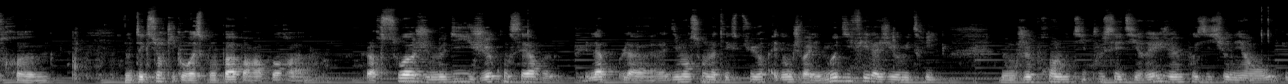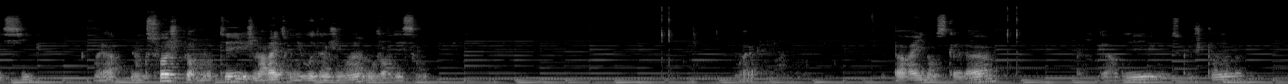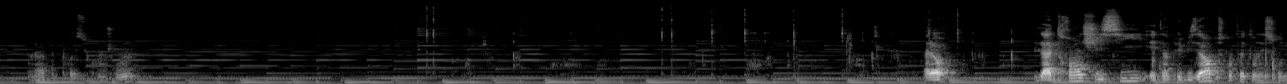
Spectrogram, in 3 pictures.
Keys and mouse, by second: 5.1 middle click, 8.7 p, 12.5 click, 19.4 click, 22.9 click, 29.9 click, 32.3 click, 32.8 middle click.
